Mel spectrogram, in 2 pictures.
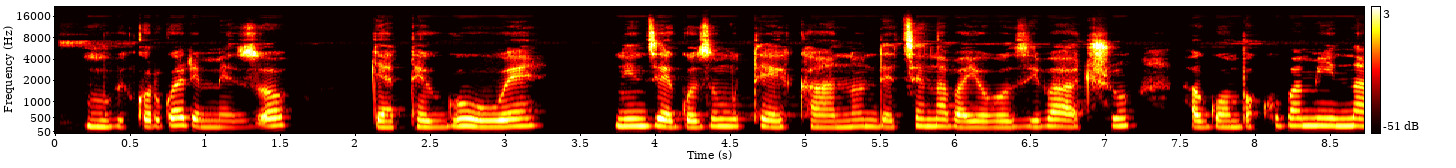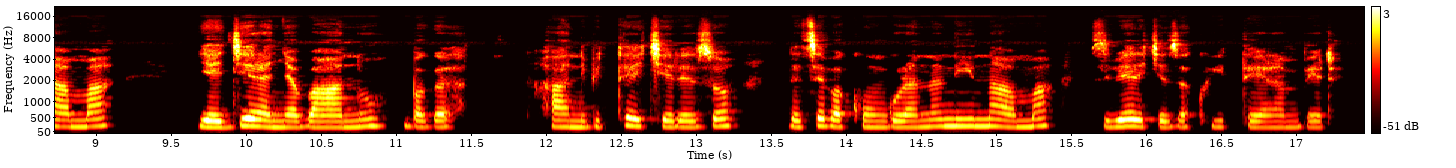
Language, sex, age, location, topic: Kinyarwanda, female, 18-24, Nyagatare, government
